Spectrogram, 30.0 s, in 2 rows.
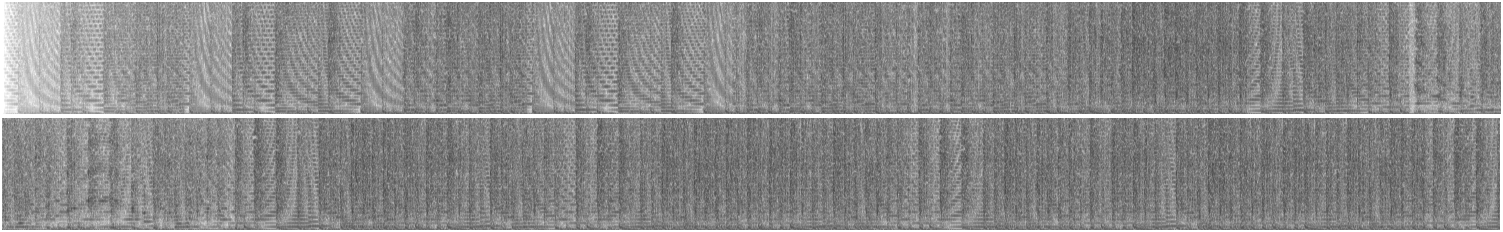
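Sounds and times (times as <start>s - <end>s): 
DJ mixing music: 0.0s - 29.9s.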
